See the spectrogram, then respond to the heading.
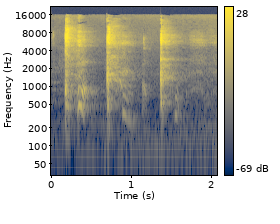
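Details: A toddler singing children's songs breaks into hard, heavy coughing while singing; cough.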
